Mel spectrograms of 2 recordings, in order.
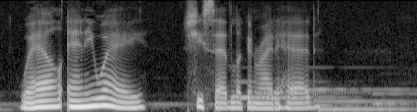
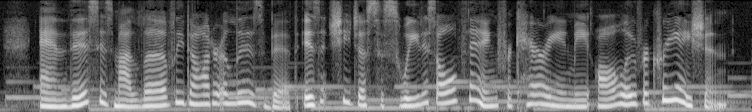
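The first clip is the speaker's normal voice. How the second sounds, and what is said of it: Imitated Southern US accent. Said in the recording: “I mimicked Mom's southern accent.”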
